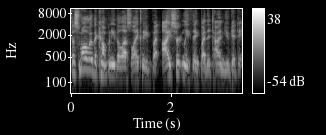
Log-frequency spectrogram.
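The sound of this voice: A loud man at a fairly quick pace, with big pitch swings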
